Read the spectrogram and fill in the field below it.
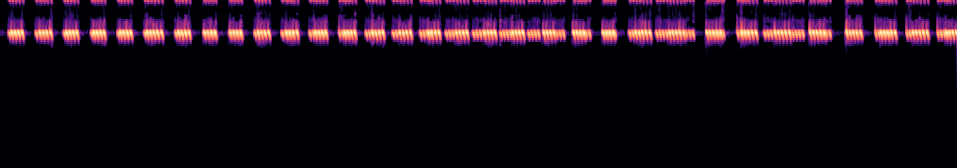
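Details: High, shrill cricket chirps from two insects, evenly spaced pulses early on, then merging into a longer trill with brief breaks toward the end; nothing else audible.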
